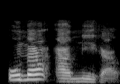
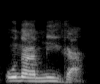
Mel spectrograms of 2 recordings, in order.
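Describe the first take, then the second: First: "una amiga" as two separate words, both a's sounded; words separated. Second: "una amiga" blended into one smooth word; words linked. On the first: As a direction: split "una amiga", holding the end of "una". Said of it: "not una amiga". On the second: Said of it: "just like that". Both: Shown as a demonstration.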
